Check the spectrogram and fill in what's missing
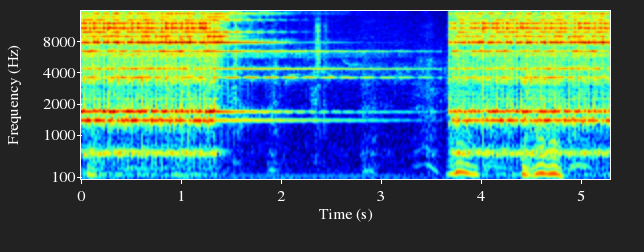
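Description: Telephone ringing in a home, a loud electronic bell pulsing in repeated bursts, dropping out briefly in the middle and then resuming just as loudly.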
